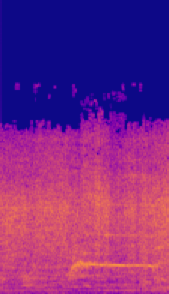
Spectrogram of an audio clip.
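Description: A high-pitched scream rises about a second in and is held on one steady note to the end, over a low steady drone.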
